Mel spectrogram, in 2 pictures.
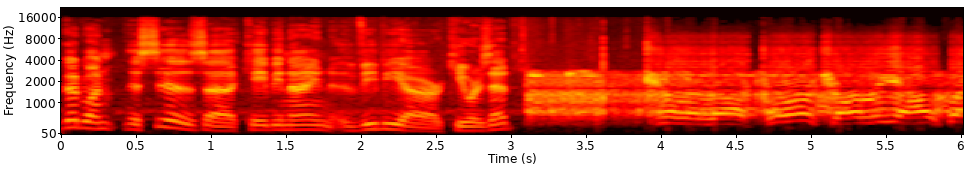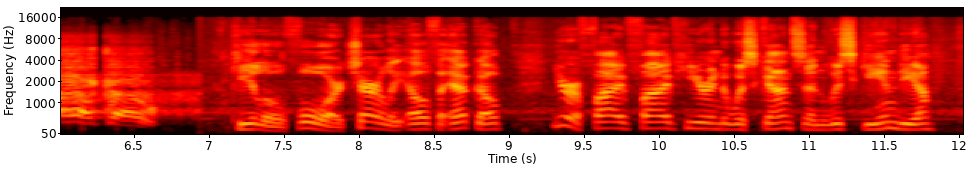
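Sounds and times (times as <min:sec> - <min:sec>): steady radio hiss: 0:03.1 - 0:07.0
tinny radio speech: 0:03.1 - 0:07.0.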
